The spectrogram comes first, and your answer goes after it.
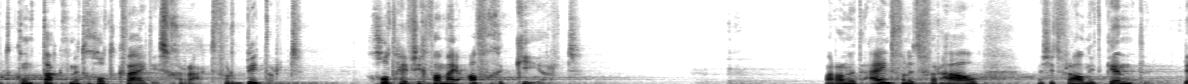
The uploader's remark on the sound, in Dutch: Opgenomen in de Noorderkerk te Amsterdam.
